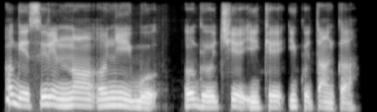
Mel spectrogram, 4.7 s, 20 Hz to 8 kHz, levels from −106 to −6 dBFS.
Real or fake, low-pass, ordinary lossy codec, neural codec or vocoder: fake; 7.2 kHz; none; autoencoder, 48 kHz, 128 numbers a frame, DAC-VAE, trained on Japanese speech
